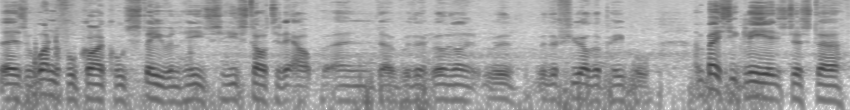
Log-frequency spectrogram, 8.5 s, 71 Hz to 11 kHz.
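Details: Late-onset neurogenic stammering in a man aged about 63, developed at age 63 about 15 months earlier, thought to be related to his Parkinson's disease of 15 years; worse when emotional, excited or talking fast; sees a speech therapist.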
